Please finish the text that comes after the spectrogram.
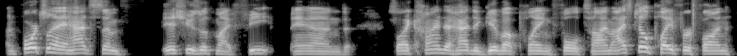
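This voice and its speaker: Young American male, amateur play-by-play caller, bright tense tone, excitable on chances, webcam in a bedroom. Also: on the high side, moderate pace. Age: young adult. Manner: excitable build-ups on shots, chatty asides to viewers. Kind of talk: live play-by-play commentary mixed with chat. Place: bedroom at home.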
